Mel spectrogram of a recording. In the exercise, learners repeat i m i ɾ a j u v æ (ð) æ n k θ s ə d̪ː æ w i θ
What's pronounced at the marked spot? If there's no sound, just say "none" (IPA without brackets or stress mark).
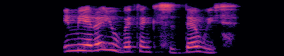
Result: θ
